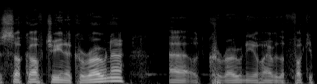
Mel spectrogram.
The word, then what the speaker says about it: Carano: You're the one that was literally trying to suck off Gina Carano, or Caroni, or however the fuck you pronounce it. Carano, and saying, oh, they need to boycott Disney.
